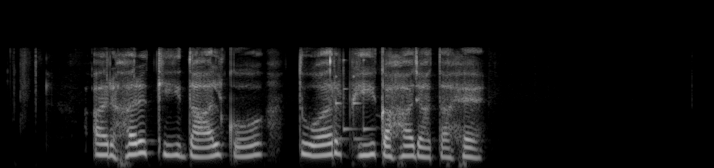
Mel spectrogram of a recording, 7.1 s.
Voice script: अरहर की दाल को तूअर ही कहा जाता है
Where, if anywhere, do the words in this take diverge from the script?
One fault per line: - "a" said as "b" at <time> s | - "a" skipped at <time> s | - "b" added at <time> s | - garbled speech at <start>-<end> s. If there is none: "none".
- "ही" said as "भी" at 3.4 s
